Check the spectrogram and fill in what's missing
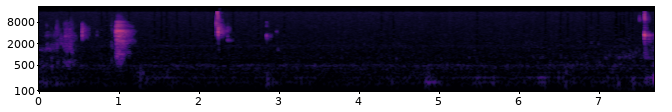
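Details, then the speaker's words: Intermittent wet slurping and crackling over a steady faint hiss: endoscopic microsuction of glutinous, mushy impacted ear wax extending toward the eardrum after olive oil drops, residual oil being vacuumed. "if it's a bit blurry now and again it's just the olive oil so although we drain the air there is still some oil um residual oil in the air and that kind of does blow the screen as you vacuum some of the oil"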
